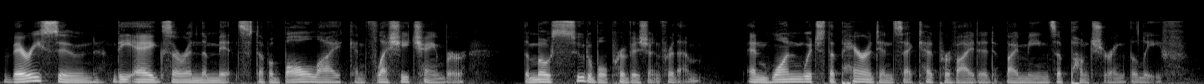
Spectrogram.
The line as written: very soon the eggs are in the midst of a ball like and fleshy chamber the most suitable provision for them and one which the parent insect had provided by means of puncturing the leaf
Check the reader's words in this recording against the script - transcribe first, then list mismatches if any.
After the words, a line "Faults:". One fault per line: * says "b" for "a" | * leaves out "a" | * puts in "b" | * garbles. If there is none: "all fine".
very soon the eggs are in the midst of a ball like and fleshy chamber the most suitable provision for them and one which the parent insect had provided by means of puncturing the leaf
Faults:
all fine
